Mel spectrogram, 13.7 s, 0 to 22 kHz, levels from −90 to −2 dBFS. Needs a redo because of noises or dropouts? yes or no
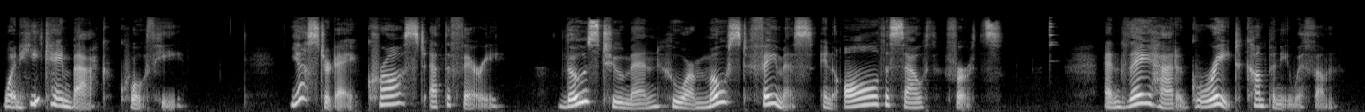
yes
